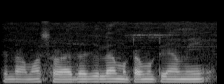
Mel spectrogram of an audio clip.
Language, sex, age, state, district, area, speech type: Assamese, male, 30-45, Assam, Charaideo, urban, spontaneous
